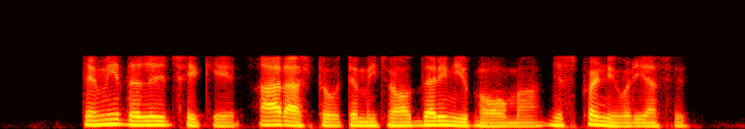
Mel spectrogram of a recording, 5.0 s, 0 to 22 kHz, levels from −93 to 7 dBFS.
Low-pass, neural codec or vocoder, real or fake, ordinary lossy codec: 3.6 kHz; codec, 16 kHz, 1.1 kbps, Voila-Tokenizer; fake; none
